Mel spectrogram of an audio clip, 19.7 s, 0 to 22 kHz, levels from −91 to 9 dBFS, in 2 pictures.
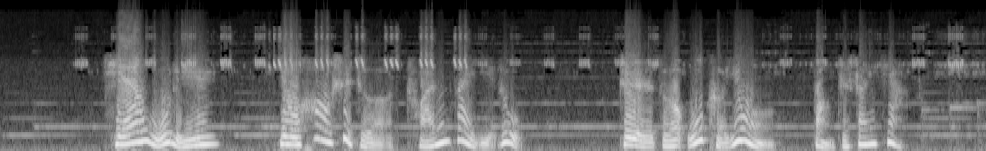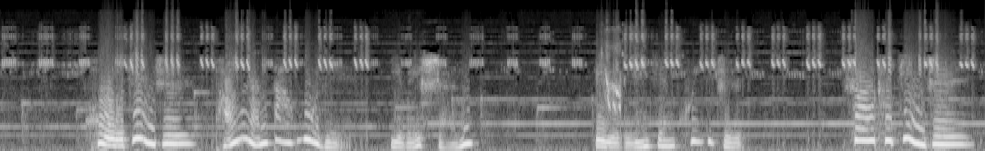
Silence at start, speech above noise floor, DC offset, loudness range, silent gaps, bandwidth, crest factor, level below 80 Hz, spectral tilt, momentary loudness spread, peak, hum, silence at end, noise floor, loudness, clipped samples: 0.8 s; 27 dB; under 0.1%; 4 LU; none; 12.5 kHz; 8 dB; -36 dBFS; -6.5 dB/octave; 18 LU; 0 dBFS; none; 0 s; -33 dBFS; -8 LUFS; 1%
